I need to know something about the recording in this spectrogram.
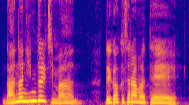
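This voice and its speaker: A woman's voice: medium pitch, sing-song, moderate pace, a little mellow. A woman with a Jeolla Korean accent giving an emotional, confessional testimony in church, hesitating and restarting often. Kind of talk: spoken personal testimony in church.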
